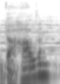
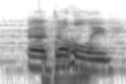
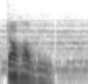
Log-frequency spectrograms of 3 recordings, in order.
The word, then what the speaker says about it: Dohalim: Dahalim? Dohalim. Dohalim.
